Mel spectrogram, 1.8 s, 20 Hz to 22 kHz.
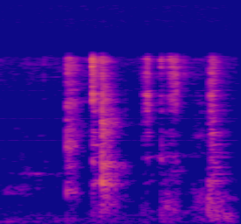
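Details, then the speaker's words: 1999 Toyota SW front suspension when steering is loaded: sharp metallic snaps and clicks as the upper control arm ball joint shifts because its retaining lock fails; worn upper ball joint clunk. "o que acontece pessoal quando ele estressa essa peça se desloca e claro dá um barulho bem forte tá"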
